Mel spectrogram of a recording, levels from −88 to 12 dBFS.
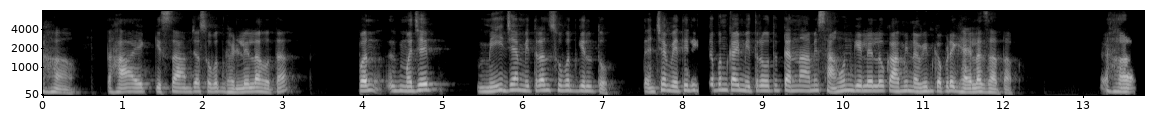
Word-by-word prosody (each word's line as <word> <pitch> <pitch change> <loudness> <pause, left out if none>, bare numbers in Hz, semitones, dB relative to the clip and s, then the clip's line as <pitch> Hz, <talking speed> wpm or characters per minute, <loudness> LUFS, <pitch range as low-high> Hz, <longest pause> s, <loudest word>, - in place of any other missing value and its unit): हां, 120 -7 -4 0.4
तर 130 - -7
हा 130 +2 +1
एक 140 0 -2
किस्सा 135 +2 0
आमच्या 135 +2 -2
सोबत 140 -1 -3
घडलेला 130 +3 +2
होता. 120 - -3 0.9
पण 175 +2 +6 0.4
म्हणजे 165 +5 +5 0.8
मी 160 +5 +2
ज्या 200 +1 +3
मित्रांसोबत 180 0 -1
गेलो 165 -1 0
होतो 160 - -5 0.5
त्यांच्या 140 +7 -1
व्यतिरिक्त 180 +3 -2
पण 200 0 0
काही 195 -1 +4
मित्र 175 -1 -3
होते 175 +1 -1
त्यांना 175 -2 +2
आम्ही 180 +2 -2
सांगून 175 0 0
गेलेलो 170 -1 +2
की 170 0 -1
आम्ही 160 +2 +3
नवीन 150 0 +1
कपडे 160 +1 +2
घ्यायला 135 -2 +4
जातात. 125 -4 -2 1.2
हां. 135 -3 +3
160 Hz, 145 wpm, -23 LUFS, 135-175 Hz, 1.2 s, पण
